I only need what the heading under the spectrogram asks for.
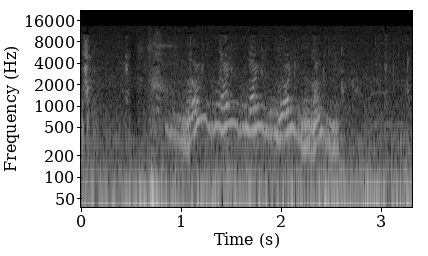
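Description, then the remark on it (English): A cat makes a wavering, murmuring vocalization while eating spoonfuls of sour cream, a rapid string of warbly num-num sounds lasting about two seconds over a low, steady background hum. “A cat says num num num num num num num when it eats spoonfuls of sour cream.”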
